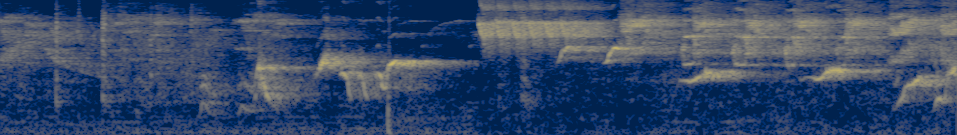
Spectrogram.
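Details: Murai batu (white-rumped shama) singing actively in a masteran training recording, its song filled with phrases of sparrow, lovebird and kapas tembak: bright whistled slurs rising and falling, then dense high rapid twittering.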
